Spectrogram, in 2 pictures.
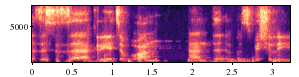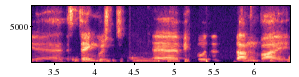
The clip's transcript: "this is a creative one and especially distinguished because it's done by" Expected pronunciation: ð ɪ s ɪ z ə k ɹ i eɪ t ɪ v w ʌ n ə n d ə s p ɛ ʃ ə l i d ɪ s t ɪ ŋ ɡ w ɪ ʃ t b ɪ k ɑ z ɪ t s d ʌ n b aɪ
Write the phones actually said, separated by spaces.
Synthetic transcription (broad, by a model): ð ɪ s ɪ z ə k ɹ i eɪ t ɪ v w ʌ n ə n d ə s p ɛ ʃ ə l i d ɪ s t ɪ ŋ ɡ w ɪ ʃ t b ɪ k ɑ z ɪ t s d ʌ n b aɪ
